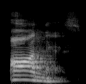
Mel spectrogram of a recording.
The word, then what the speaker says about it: honest: Remember, even though we have the H, it's silent, right? No pronunciation. And we say honest, right?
